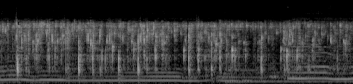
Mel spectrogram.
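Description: Green chilies and mustard seeds frying in hot oil in a pan, a loud continuous close sizzle with crackles and stirring scrapes, no speech.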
